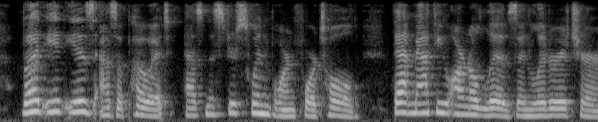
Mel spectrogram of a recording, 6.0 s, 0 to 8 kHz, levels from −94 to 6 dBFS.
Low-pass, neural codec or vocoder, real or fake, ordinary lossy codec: 7.2 kHz; none; real; Opus, 24 kbps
